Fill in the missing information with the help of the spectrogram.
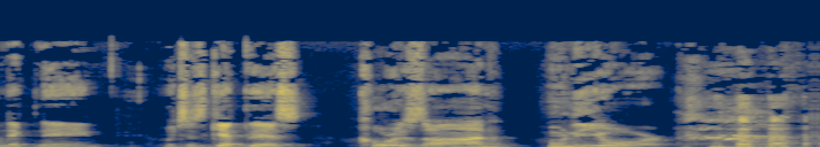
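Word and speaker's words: Corazón: And I'll tell you what, I like your pronunciation. It's better than mine. Corazon as opposed to Corazon. That's getting it done. I'm anglicizing things.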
